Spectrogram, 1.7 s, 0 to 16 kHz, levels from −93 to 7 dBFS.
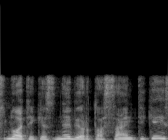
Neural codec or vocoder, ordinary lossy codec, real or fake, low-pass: none; MP3, 96 kbps; real; 7.2 kHz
